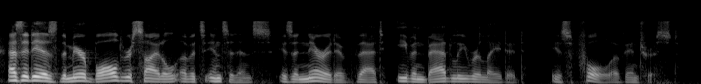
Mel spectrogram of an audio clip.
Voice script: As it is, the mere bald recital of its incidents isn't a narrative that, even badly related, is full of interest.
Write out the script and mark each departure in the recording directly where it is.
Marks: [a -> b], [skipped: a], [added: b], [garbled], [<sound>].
As it is, the mere bald recital of its incidents [isn't -> is] a narrative that, even badly related, is full of interest.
